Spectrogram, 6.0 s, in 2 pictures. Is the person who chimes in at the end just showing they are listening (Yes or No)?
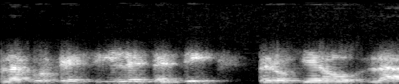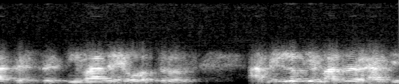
Yes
